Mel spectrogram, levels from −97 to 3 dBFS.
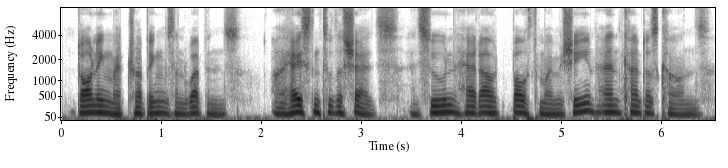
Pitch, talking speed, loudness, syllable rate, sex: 120 Hz, 185 wpm, -18 LUFS, 4.7 syllables/s, male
